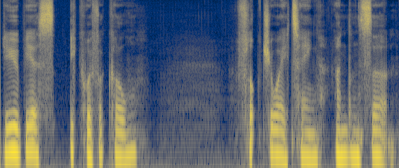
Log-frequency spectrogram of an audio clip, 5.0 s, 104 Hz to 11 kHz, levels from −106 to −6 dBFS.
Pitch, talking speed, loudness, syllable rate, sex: 145 Hz, 60 wpm, -22 LUFS, 3.8 syllables/s, male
